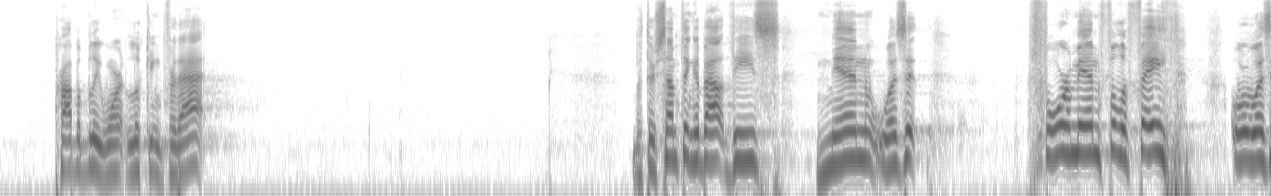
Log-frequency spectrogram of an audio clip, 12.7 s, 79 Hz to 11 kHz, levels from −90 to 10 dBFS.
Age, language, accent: 40-59, English, American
